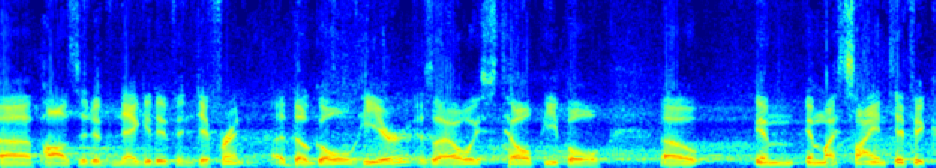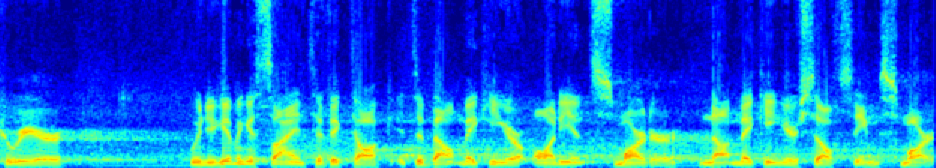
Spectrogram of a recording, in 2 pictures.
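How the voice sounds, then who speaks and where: In an American accent, a man speaks at a moderate pace and fairly low pitch with ordinary pitch variation, amid noticeable background noise and audible room echo. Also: very even loudness. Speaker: geologist giving a conference talk. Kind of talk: lecture. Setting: stage with audience. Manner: halting, with many fillers.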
